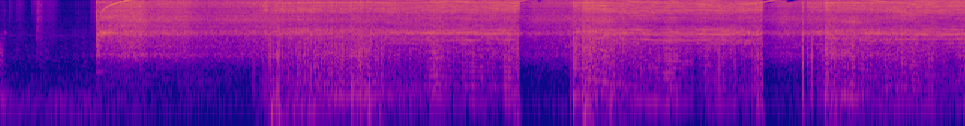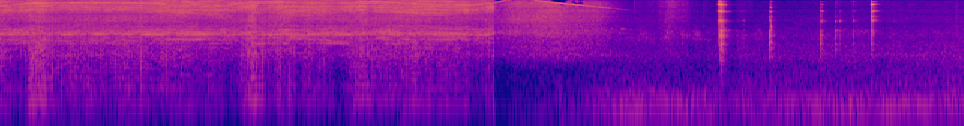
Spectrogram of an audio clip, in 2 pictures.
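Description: Angle grinder spinning up about a second in and grinding the tool-steel jaw of hand-forged shears held in a vise, with two short breaks, then winding down near the end. A few sharp metal clicks follow, the loudest of them a little after the grinder stops.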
